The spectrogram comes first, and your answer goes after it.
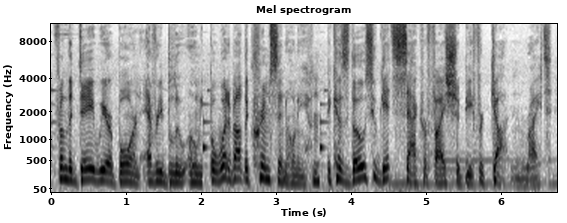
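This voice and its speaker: Guy doing a bitter mocking oni thief, anime game, lively swings in pitch, music under it. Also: fairly quick, natural voice. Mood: scornful. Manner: scornful, mocking, embittered. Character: bitter, scornful blue oni outcast turned thief. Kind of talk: anime-style video game voice acting.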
